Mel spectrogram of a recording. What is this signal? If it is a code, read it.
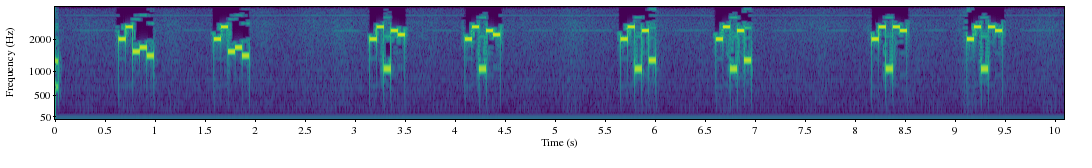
Five-tone selective call (ZVEI), heard as quick runs of five tones, tones of about 70 ms. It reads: 88564 88564 88109 88109 88103 88103 88110 88110
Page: /455/SDR/ZVEI/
